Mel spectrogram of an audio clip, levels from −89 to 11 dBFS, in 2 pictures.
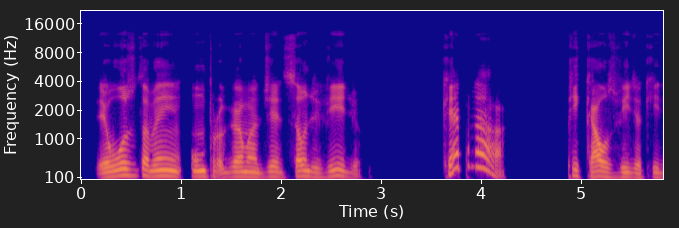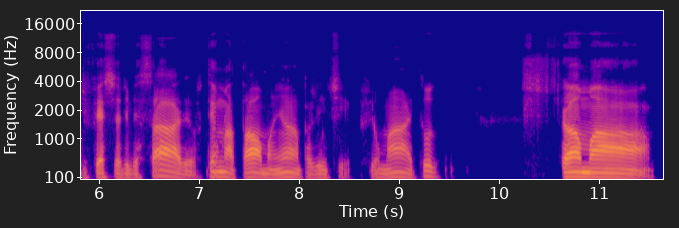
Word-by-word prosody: Eu 110 +2 +1
uso 145 +2 +2
também 130 -2 +2
um 125 0 +2
programa 115 -1 -1
de 110 +4 -6
edição 120 +4 -1
de 110 -3 -5
vídeo, 120 +3 -4 0.8
que - - -2
é 320 - +2
para 335 -1 -2 0.6
picar 125 -3 0
os 110 -4 -2
vídeos 105 -1 -5
aqui 105 +5 -10
de 100 - -14
festa 100 +1 -2
de - - -6
aniversário, 95 0 0
tem 115 - -2
um - - -1
Natal 110 -1 +2
amanhã 100 +2 -2
pra 85 0 -11
gente 90 0 -10
filmar 100 +3 -3
e - - -20
tudo, 115 +4 -6 1.2
chama 105 -4 +6
110 Hz, 155 wpm, -24 LUFS, 100-125 Hz, 1.2 s, chama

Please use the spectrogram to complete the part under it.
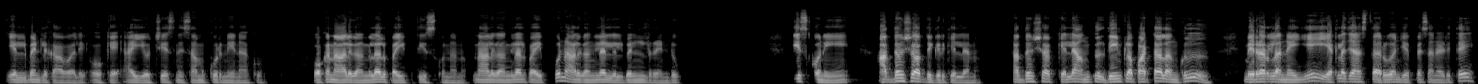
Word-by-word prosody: ఎల్‌బెండ్లు 105 -1 -2
కావాలి 85 0 -6
ఓకే. - - -5 0.2
అయొచ్చేసినియి 95 0 -4
సమకూరినియి 90 -2 -6
నాకు. 85 - -12 0.6
ఒక 120 - -4
నాలుగంగుళాల 100 +3 +3
పైప్ 95 +1 -2
తీసుకున్నాను. 85 -3 -6 0.2
నాలుగంగుళాల 105 +1 0
పైప్‌కు 100 0 -2
నాలుగంగుళాల 105 0 +1
ఎల్‌బెండ్‌లు 100 +2 -4
2... 85 +2 -9 1.2
తీసుకొనీ 95 -1 +1 0.5
అద్దం 150 +1 +3
షాప్ 135 - +5
దగ్గరికెళ్ళాను. 90 -5 -4 0.4
అద్దం 135 +1 0
షాప్‌కెళ్లి 125 +2 +1
అంకుల్ 115 +2 -2
దీంట్లో 130 +1 +5
పట్టాలంకుల్ 140 +3 +3 0.5
మిర్రర్‌లనేయి 120 0 +4 0.2
ఎట్లా 140 +4 +1
జేస్తారు, 115 -4 +2
అని 115 -2 -4
జెప్పేసని 110 0 -4
అడిగితే, 105 +11 -2
105 Hz, 120 wpm, -25 LUFS, 95-115 Hz, 1.2 s, షాప్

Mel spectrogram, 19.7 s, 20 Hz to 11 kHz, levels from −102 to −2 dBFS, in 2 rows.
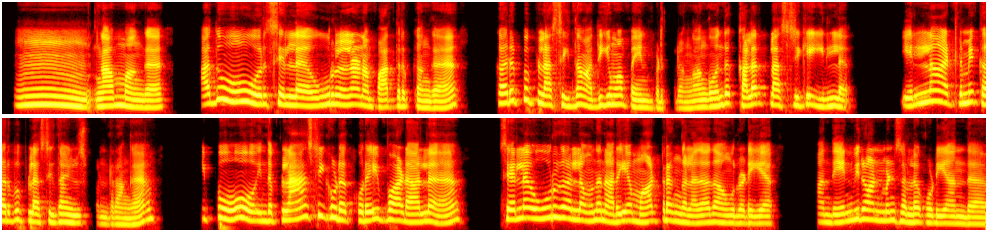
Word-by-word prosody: ம் 215 -3 +1 0.2
ஆமாங்க. 185 -5 +1 0.6
அதுவும் 295 +3 +2
ஒரு 230 -1 +1
சில 215 -3 +3 0.3
ஊர்லலாம் 225 -1 +3
நான் 180 -3 -2
பாத்துருக்கேங்க, 170 -3 -1 0.6
கருப்பு 300 +6 +1
பிளாஸ்டிக் 215 -4 +1
தான் 225 - +2
அதிகமா 225 +5 0
பயன்படுத்துறாங்க. 150 -2 -4
அங்க 170 +2 0
வந்து 250 +6 0
கலர் 235 +4 +3
பிளாஸ்டிக்கே 210 -1 0
இல்ல. 185 +1 +1 0.7
எல்லா 260 +9 +2
இடத்துலயுமே 255 +2 0
கருப்பு 220 +2 0
பிளாஸ்டிக் 190 -2 -1
தான் 185 -2 0
யூஸ் 170 0 -5
பண்ணுறாங்க. 145 -2 -5 0.7
இப்போ 270 +3 -3 0.4
இந்த 215 0 -1
பிளாஸ்டிக்கோட 295 +4 +2 0.2
குறைபாடல்ல 220 -4 +1 0.7
சில 255 +2 +3 0.2
ஊர்கள்ல 285 -5 0
வந்து 235 +2 -1
நெறைய 195 +3 +1
மாற்றங்கள், 205 -2 -1
அதாவது 180 +2 0
அவங்களுடைய 165 -1 -1 0.6
அந்த 180 -1 -5
என்விரான்மென்ட் 230 -1 -1
சொல்லக்கூடிய 180 -3 -1
அந்த 155 -1 -3
210 Hz, 120 wpm, -22 LUFS, 180-235 Hz, 0.7 s, சில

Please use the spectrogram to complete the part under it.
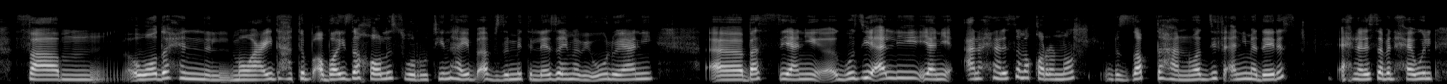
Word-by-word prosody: ف 255 - -1
آمم، 225 -1 +1 0.2
واضح 255 +6 +4
إن 255 -4 +1
المواعيد 215 +3 -1
هتبقى 260 -2 -1
بايظة 250 +4 +4
خالص، 265 +1 0
والروتين 230 +3 -2
هيبقى 240 -2 0
في 200 - -10
ذمة 230 +3 -1
الله 215 0 -2
زي 245 0 +1
ما 245 -1 -2
بيقولوا 220 +4 -2
يعني، 245 +4 -1 0.6
آآ، 215 +1 +4
بس 240 +5 +3 0.2
يعني 240 -1 0
جوزي 275 +5 +1
قال 255 - +4
لي 295 -2 -3
يعني 240 -1 +1 0.2
أن 250 +1 0
إحنا 270 0 -1
لسه 305 +6 -2
ما 300 - 0
قررّناش 255 +1 -3 0.2
بالضبط 245 +5 -1
هنودّي 230 +1 -2
في - - -9
أني 235 +4 -3
مدارس، 235 - +1 0.5
إحنا 240 -1 -2
لسه 265 +3 +3
بنحاول 255 +1 +1
240 Hz, 155 wpm, -22 LUFS, 225-265 Hz, 0.6 s, واضح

